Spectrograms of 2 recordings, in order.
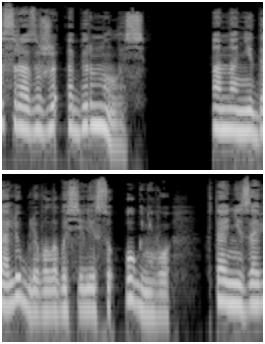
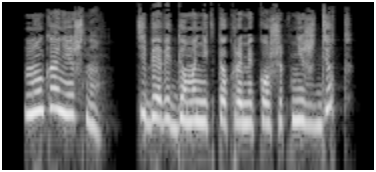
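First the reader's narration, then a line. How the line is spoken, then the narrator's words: Angry curt retort. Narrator (Russian): зло бросила Инга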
